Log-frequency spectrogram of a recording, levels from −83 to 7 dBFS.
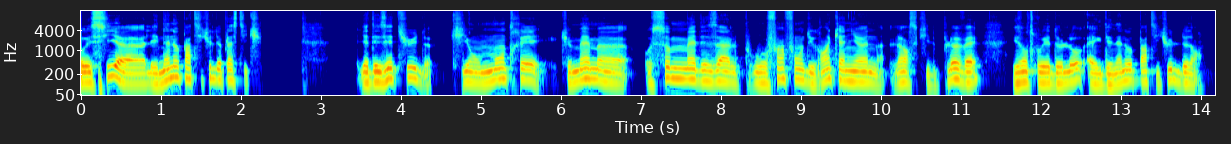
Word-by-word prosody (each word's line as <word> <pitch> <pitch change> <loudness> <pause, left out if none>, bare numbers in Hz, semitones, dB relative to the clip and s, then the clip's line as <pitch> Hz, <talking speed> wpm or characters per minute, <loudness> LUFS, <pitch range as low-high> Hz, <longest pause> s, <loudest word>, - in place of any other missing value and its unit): aussi, 115 - +4
heu, 105 -1 +4
les 110 0 -1
nanoparticules 155 +3 0
de 145 - +1
plastique. 140 0 -6 1.2
Il - - -10
y 120 - +4
a - - +3
des 125 +3 +4
études 155 -2 -1 0.2
qui 125 - -3
ont 115 -1 -1
montré 140 0 0 0.2
que 115 - -5
même, 145 +4 +2
heu, 115 -5 0 0.2
au 110 - -7
sommet 150 +5 +1
des 130 -1 -1
Alpes 120 -4 0
ou 115 -1 0
au - - 0
fin 155 +9 -2
fond 145 -1 -2
du 115 -5 -2
Grand 130 +8 0
Canyon 125 -6 +1
lorsqu'il 105 -5 -5
pleuvait. 125 - +2 0.4
Ils 115 +2 +2
ont - - +5
trouvé 115 -2 +1
de 110 +1 0
l'eau 130 +5 +1
avec 105 -2 -1
des 105 0 0
nanoparticules 125 +1 -2
dedans. 110 -3 -3
125 Hz, 165 wpm, -24 LUFS, 115-145 Hz, 1.2 s, ont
